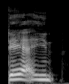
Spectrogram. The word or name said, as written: derind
